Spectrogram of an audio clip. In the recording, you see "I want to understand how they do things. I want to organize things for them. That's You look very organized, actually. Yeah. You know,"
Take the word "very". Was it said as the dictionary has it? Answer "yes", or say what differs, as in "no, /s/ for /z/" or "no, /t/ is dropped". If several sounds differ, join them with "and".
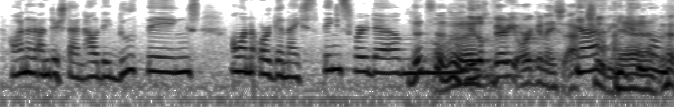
yes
